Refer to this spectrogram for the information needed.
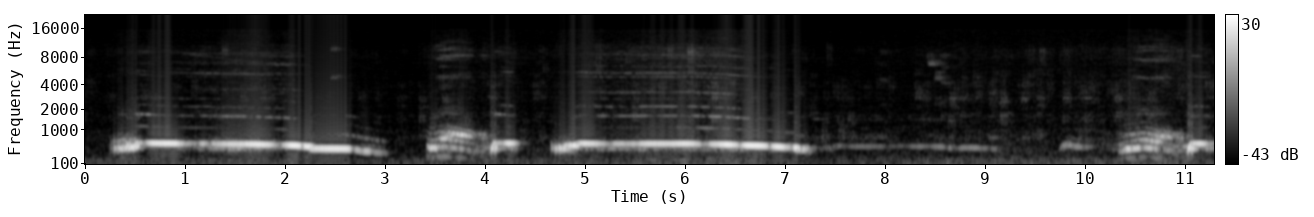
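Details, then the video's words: Well-kept puter pelung dove from Java, Indonesia, known for its long voice, repeats long sustained coos that fall at the end, separated and followed by throaty rolling, gurgled notes. "PUTER PELUNG SUARA PANJANG"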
